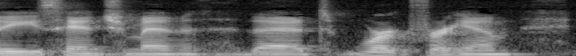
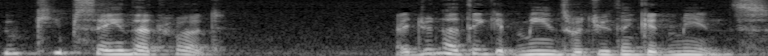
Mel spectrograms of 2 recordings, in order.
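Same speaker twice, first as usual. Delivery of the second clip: put-on passable Spanish accent with raised pitch; 9 semitones higher than usual. Quoting a film character's line about a repeated word, Inigo Montoya Spanish accent. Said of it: "Sorry if my if my Spanish accent's not the best".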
